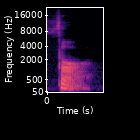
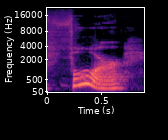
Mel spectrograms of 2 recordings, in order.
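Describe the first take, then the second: First: The word has a short, reduced vowel. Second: The word has a full, unreduced vowel.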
